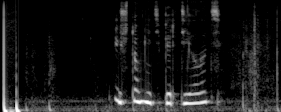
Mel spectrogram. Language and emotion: Russian, sad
